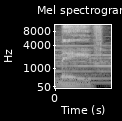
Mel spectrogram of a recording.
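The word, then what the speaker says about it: Medb: Scholars connect her name to Meb, pronounced Mave, the legendary warrior queen of Kanod, famed in the Tinbo Quaila.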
